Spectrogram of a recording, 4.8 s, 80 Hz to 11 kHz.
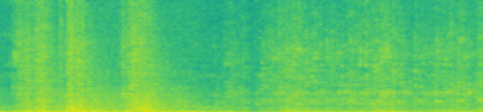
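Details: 1961 Cadillac DeVille with its engine and transmission refitted and fuel lines plumbed in; very loud, deep even V8 burble settling to a steady idle with no knocks or misses; normal idle.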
